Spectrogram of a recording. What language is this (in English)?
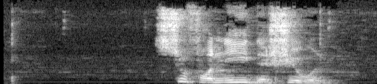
Kabyle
